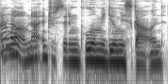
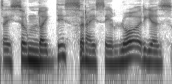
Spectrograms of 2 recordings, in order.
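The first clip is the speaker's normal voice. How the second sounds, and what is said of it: Put-on Scottish accent. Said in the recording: “If I've got a Scottish accent”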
